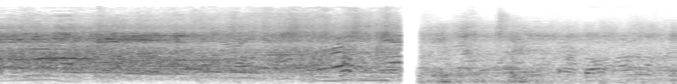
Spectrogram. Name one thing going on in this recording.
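A large crowd cheers and chants in the open air.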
